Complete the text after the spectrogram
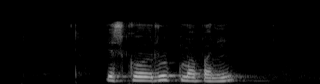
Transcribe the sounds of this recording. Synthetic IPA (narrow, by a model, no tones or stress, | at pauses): eskorupmapʌni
